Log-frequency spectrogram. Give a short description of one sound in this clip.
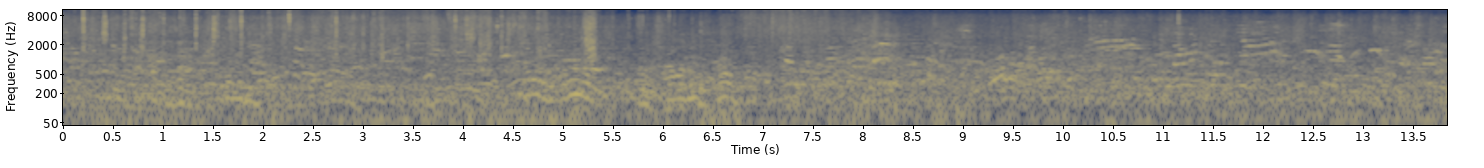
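A crowd of men and children chatters all around outdoors.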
